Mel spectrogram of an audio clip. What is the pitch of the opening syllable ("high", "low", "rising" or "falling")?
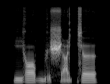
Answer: low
